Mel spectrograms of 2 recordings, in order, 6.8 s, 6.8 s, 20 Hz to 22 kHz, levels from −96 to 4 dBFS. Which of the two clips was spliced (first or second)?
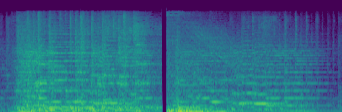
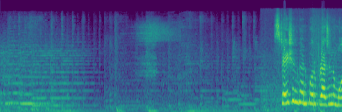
second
